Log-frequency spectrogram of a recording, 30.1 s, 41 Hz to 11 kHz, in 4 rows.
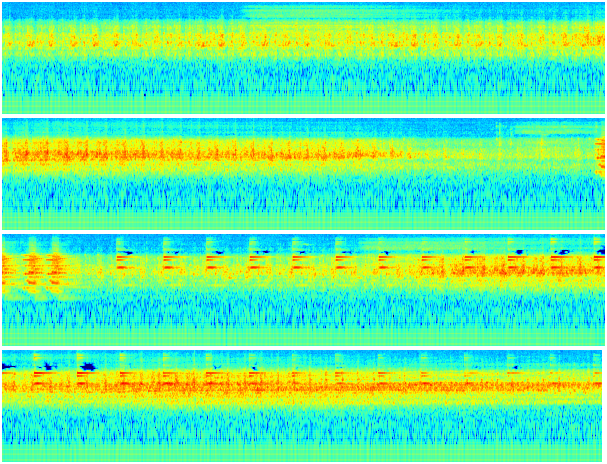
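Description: HO scale Atlas U23B model's LokSound decoder playing diesel locomotive sounds through the model's small onboard speaker: the engine running and revving up about a quarter of the way in, then easing back before the middle. From about halfway the locomotive bell rings in regular strokes, a little under two a second, while the engine builds again.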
